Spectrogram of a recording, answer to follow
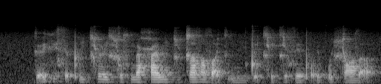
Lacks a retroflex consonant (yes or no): yes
